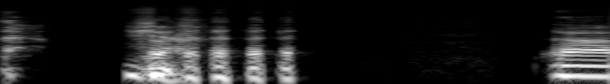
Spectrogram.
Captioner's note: laughs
